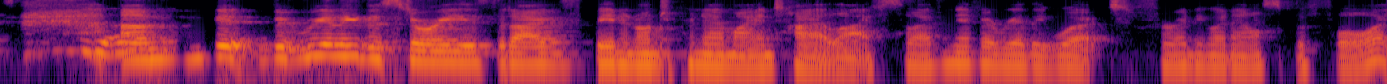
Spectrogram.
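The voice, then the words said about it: Australian accent. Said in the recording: “you probably hear from my accent that I'm not from the States. Originally, I'm from Australia. So I was born and raised in Sydney, Australia”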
